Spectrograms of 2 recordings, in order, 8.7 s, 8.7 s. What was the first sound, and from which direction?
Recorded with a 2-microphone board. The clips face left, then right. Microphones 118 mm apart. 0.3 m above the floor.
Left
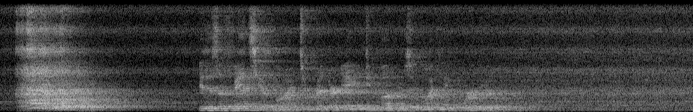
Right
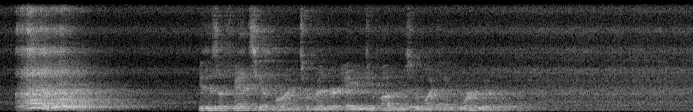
A zipper, 50° right (ahead or behind).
